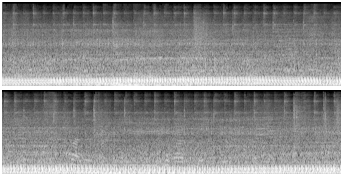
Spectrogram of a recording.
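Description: A motorcycle engine labours loudly and steadily on an uphill trail climb on Mt. Ugo, carrying a rider and a back passenger, its low droning note constant throughout with voices talking over it.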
